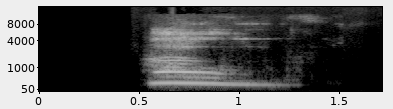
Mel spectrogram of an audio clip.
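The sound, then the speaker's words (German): A single deep, voiced out-breath through the mouth, as part of a breathing exercise: a steady low hum-like tone lasting under a second that sinks slightly in pitch and fades away, heard alone with no talking. “Tiefer Atemzug durch die Nase ein und Mund aus.”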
